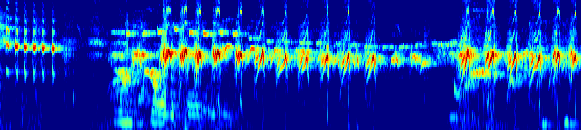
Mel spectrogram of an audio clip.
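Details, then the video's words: Greater green leafbird in vigorous 'nembak ngeroll' song: a quick high trill, then a steady string of sharp, evenly spaced whistled chips repeated several times per second. "GANAS...SUARA CUCAK IJO GACOR NEMBAK NGEROLL INI BIKIN MENTAL CUCAK IJO LAIN LANGSUNG ON"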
